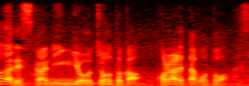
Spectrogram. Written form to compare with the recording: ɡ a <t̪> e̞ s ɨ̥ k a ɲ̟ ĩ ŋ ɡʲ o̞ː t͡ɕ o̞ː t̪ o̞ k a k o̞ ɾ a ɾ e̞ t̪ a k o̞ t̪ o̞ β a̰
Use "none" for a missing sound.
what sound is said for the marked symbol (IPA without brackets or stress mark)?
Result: d̪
